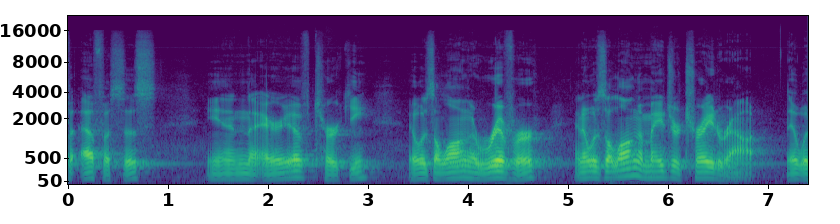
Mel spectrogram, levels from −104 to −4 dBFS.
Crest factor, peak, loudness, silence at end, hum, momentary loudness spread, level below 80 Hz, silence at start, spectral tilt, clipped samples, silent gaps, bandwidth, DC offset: 22 dB; -14 dBFS; -35 LUFS; 0 s; none; 13 LU; -78 dBFS; 0 s; -5 dB/octave; under 0.1%; none; 14.5 kHz; under 0.1%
